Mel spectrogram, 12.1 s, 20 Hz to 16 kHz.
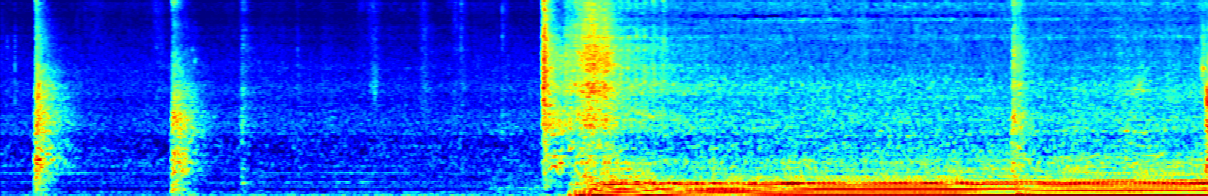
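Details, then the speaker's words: Mazda MX-5 Le Mans, first start in over 6 years after oil pressure was built: a few clicks, then it fires and settles into a loud, raw, even idle because no exhaust is fitted; no leaks. "he's not he's got no exhaust on it at the moment that's why it's a bit protein so"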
